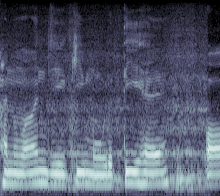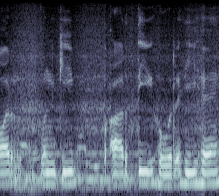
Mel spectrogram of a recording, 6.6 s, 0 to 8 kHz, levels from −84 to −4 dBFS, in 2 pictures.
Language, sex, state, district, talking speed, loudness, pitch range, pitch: Hindi, male, Madhya Pradesh, Katni, 100 wpm, -19 LUFS, 120-130 Hz, 125 Hz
